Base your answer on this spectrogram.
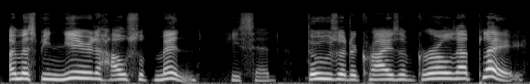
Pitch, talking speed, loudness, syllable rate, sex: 235 Hz, 205 wpm, -16 LUFS, 4.4 syllables/s, female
